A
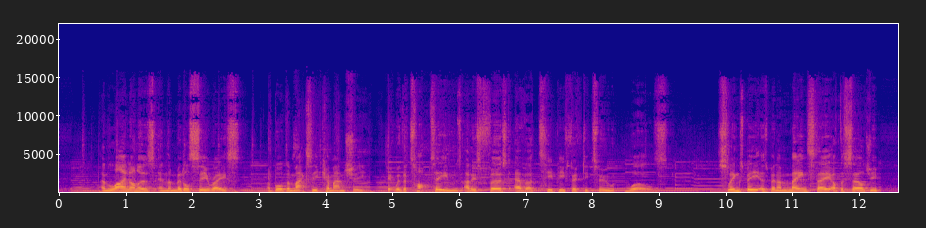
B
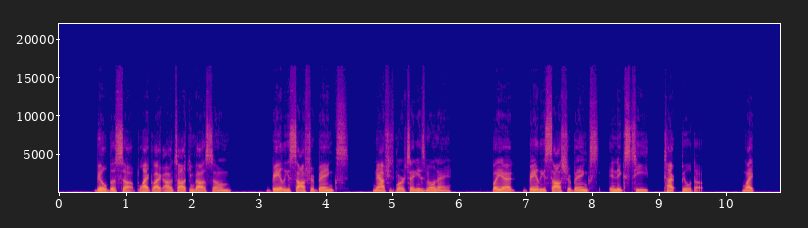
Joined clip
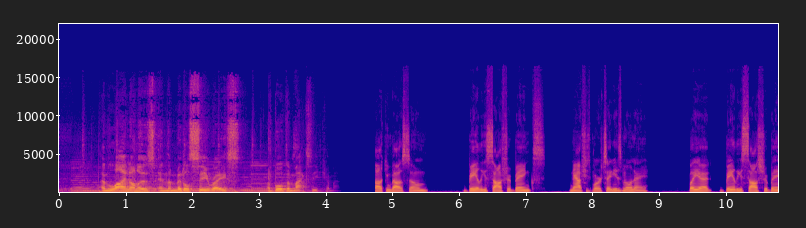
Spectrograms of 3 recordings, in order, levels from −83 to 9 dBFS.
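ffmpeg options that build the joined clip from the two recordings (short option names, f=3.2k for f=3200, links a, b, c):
-filter_complex "[0:a]apad=whole_dur=10.79,atrim=end=10.79,asplit=2[a][b];[a]atrim=end=4.25,asetpts=PTS-STARTPTS,afade=t=out:st=3.32:d=0.93:c=qua[c];[b]atrim=start=4.25:end=4.74,asetpts=PTS-STARTPTS,volume=0[d];[1:a]atrim=start=1.79:end=7.84,asetpts=PTS-STARTPTS,afade=t=in:d=0.004:c=hsin[e];[c][d][e]concat=n=3:v=0:a=1"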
